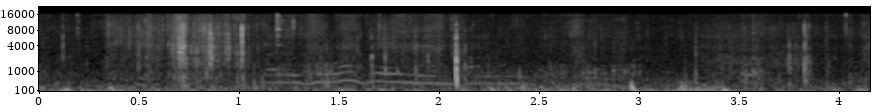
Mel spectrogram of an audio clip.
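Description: Loose stones clatter as a rock is lifted from stony ground.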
